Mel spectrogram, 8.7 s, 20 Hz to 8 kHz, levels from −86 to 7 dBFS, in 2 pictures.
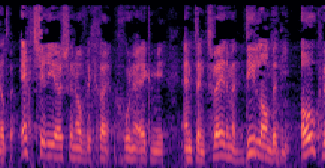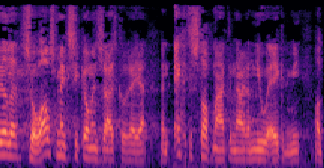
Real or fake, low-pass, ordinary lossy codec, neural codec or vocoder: fake; 7.2 kHz; MP3, 32 kbps; vocoder, 44.1 kHz, 128 mel bands, Pupu-Vocoder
